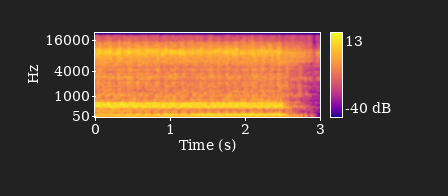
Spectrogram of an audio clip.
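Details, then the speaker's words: Old Genie boom lift engine starts and idles steadily for about three seconds, then abruptly loses power and fades out as ignition coil feed cuts; suspected main relay or control-side fault, not yet confirmed. "it just cuts power to the ignition coil Cuts power to everything actually so it's a main relay you know whatever controls that that's where uh we're going to focus our search"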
